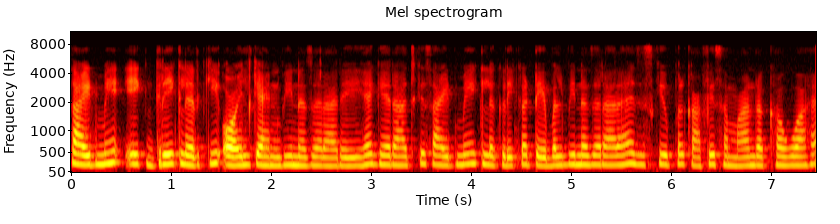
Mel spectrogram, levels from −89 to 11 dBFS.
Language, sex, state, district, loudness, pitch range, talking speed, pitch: Hindi, female, Delhi, New Delhi, -20 LUFS, 200-225 Hz, 265 wpm, 215 Hz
